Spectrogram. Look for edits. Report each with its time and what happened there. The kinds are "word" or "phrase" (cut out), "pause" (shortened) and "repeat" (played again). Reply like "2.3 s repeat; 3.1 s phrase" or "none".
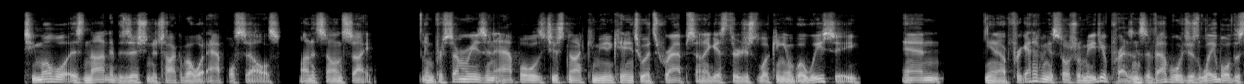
6.3 s word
